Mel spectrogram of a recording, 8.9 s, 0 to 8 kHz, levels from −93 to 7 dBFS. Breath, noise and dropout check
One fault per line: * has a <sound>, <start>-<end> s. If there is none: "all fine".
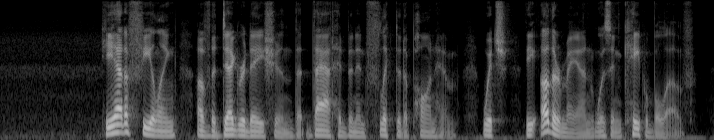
all fine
